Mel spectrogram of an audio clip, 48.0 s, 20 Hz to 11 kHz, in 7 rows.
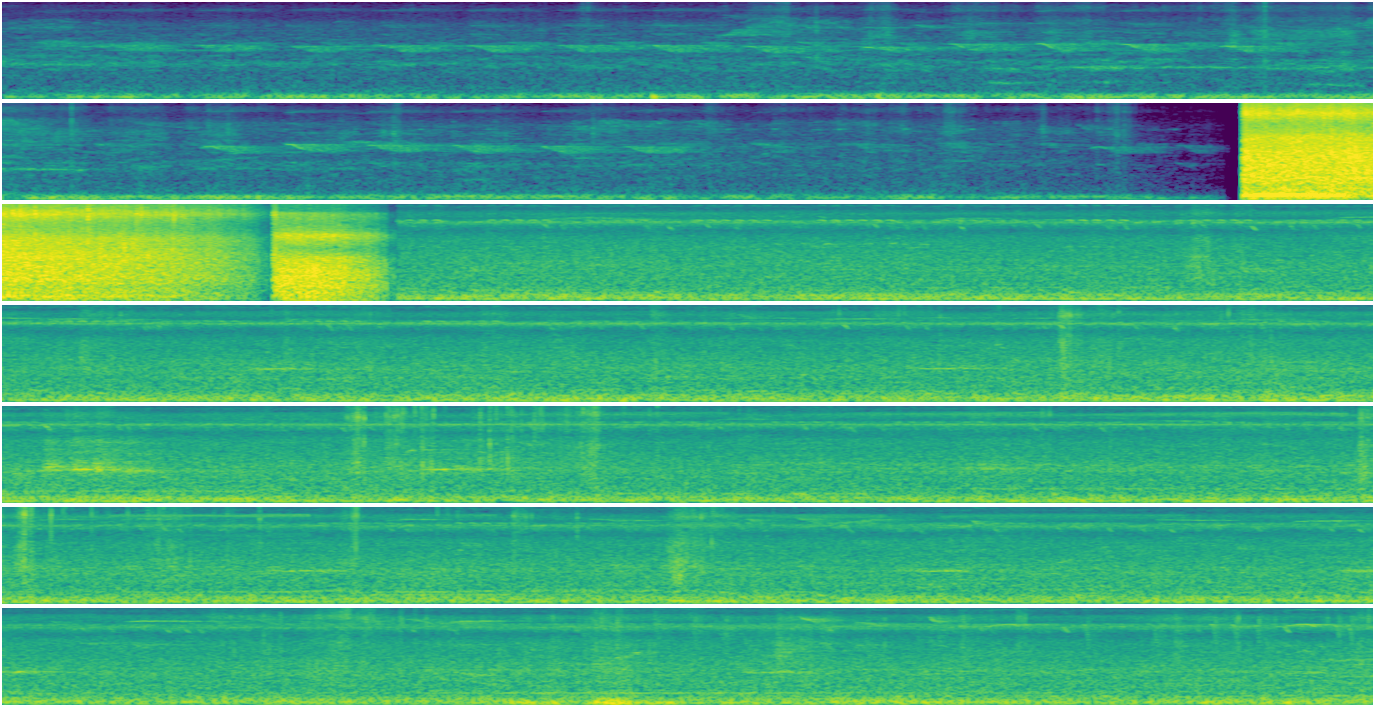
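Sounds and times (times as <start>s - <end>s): insects trilling: 13.1s - 15.6s
loud rush of noise: 13.1s - 15.7s
faint outdoor background noise: 13.1s - 47.9s.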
